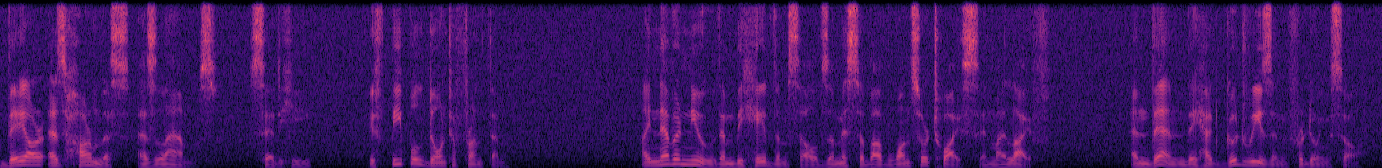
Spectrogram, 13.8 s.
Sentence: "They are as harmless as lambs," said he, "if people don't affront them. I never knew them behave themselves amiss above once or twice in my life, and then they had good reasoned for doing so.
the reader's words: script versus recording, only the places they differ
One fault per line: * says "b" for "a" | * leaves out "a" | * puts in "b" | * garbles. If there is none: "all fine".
* says "reason" for "reasoned"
